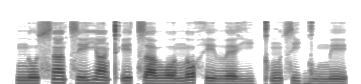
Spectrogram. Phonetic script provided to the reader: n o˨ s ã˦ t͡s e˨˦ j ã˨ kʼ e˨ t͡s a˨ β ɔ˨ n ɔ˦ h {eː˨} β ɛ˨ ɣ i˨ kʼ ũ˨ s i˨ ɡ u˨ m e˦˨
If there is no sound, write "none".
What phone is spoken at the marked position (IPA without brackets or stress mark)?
e˨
